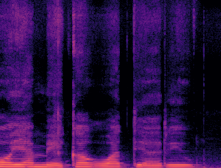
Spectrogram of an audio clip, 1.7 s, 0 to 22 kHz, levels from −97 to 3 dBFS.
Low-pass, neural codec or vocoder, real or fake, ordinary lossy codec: none; vocoder, 44.1 kHz, 128 mel bands, Pupu-Vocoder; fake; none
